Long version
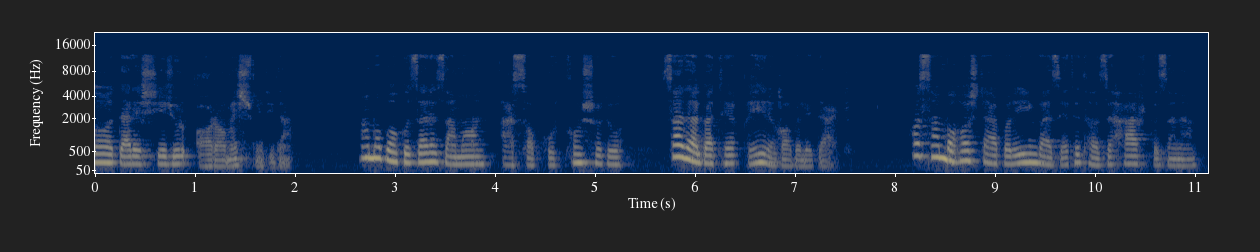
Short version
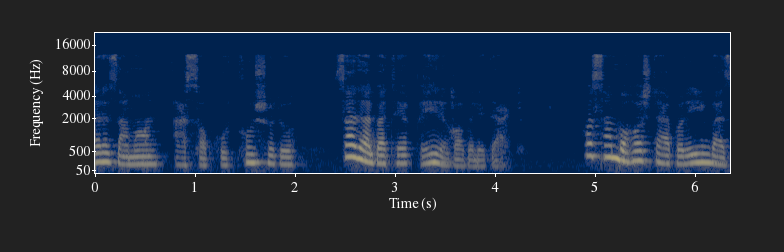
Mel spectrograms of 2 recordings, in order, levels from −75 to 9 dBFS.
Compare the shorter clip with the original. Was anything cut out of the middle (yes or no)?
no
